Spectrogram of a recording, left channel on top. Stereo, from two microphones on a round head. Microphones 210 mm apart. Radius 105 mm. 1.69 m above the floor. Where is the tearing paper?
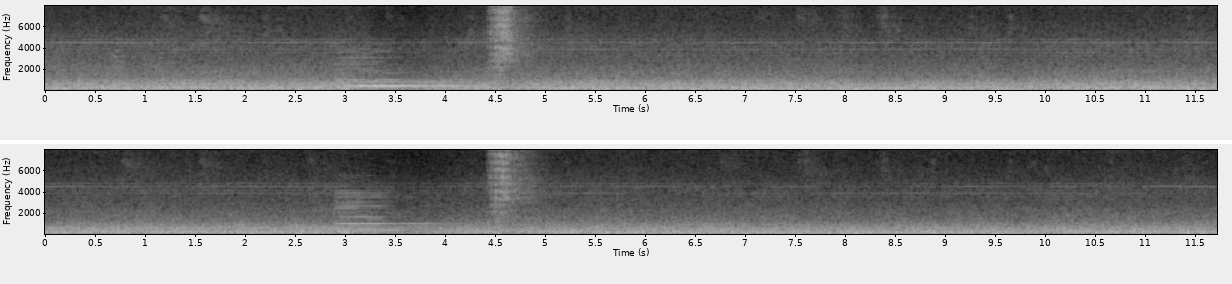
5° left (ahead or behind), 2.5 m.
